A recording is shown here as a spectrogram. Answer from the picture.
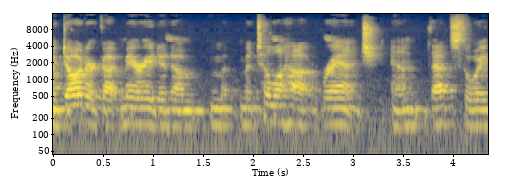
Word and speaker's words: Matilija: a i think oh so you say the elves okay i just thought it was like tortilla the way it's spelt you know so i know so it's not it's not uh spanish i used to say it material that was way wrong sounds good though it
